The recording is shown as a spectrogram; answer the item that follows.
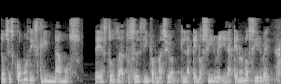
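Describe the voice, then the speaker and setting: With an unremarkable speaking voice, a man talks at a moderate pace in a fairly low pitch, his loudness very even. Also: fairly even intonation. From Mexico, Sinaloa. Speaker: business expert. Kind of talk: interview.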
